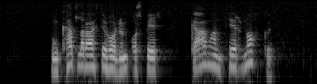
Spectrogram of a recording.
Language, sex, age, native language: Icelandic, male, 30-39, Icelandic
